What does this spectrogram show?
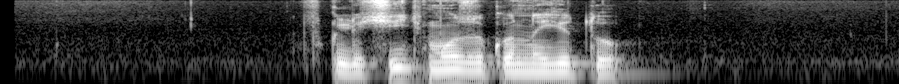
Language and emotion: Russian, neutral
